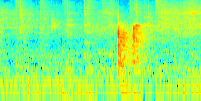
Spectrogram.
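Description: Wire whisk beating a liquid egg mixture in a glass bowl, with two quick sharp clinks of the whisk against the glass a little over halfway through.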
